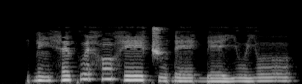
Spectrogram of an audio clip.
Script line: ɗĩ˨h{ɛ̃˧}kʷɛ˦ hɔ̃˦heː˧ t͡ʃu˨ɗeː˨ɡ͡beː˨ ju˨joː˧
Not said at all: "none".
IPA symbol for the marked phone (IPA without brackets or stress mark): ɛ˧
